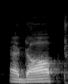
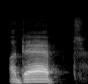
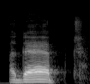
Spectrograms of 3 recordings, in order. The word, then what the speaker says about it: adapt: ہے جی اڈیپٹ، ADAPT۔ اس کو وہاں پہ اڈاپٹ بولا جاتا ہے جو کہ غلط تلفظ ہے، صحیح اس کا تلفظ ہے اڈیپٹ، اڈیپٹ۔ اگلا لفظ ہے جی ڈیموکریسی، جمہوریت۔ اب اس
